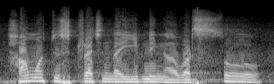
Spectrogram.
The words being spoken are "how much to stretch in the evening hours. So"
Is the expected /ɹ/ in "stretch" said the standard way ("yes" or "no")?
yes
